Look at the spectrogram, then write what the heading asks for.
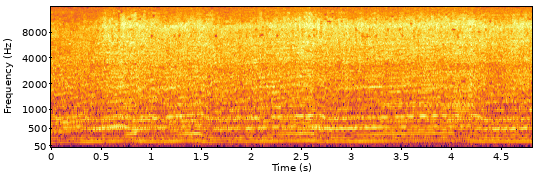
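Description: Formula One-style race cars lapping the Singapore circuit in a sim racing league game, engines holding a loud, continuous high-revving whine whose pitch dips and climbs again several times like gear shifts, with no voices over it.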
